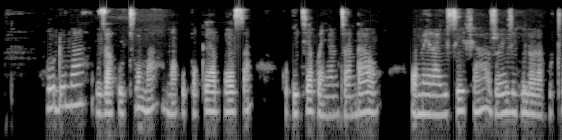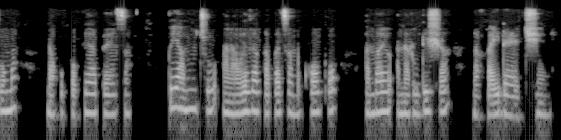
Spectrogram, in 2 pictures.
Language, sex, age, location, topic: Swahili, female, 25-35, Wajir, finance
